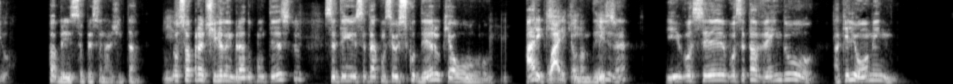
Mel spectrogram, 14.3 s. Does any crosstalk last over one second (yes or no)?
yes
